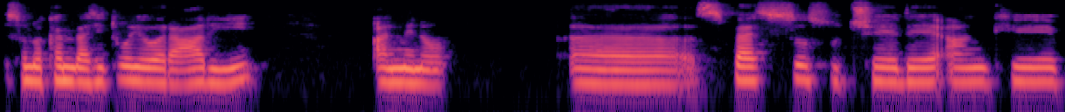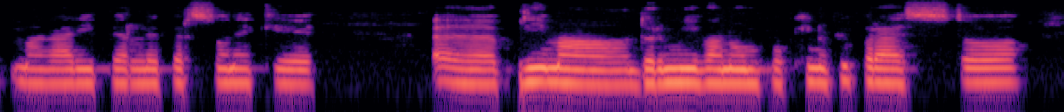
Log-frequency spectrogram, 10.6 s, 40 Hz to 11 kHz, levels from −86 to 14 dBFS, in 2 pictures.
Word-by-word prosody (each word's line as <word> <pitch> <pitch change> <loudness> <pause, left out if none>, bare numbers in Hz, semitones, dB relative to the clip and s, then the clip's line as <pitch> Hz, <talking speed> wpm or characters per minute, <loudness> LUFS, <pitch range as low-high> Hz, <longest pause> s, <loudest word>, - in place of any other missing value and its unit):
sono 195 -2 0
cambiati 185 -1 +2
i - - -5
tuoi 195 +1 0
orari? 180 +3 0 0.5
Almeno, 175 -3 +1 0.5
ehm, 165 -2 -2
spesso 200 +1 0
succede 185 -2 -2
anche, 185 0 -3
magari, 175 -1 -2
per 175 -1 -4
le 170 0 -1
persone 175 -1 -1
che, 170 -2 -4 0.5
ehm, 170 -2 -1
prima 170 -3 +4
dormivano 175 0 +5
un 170 - +2
pochino 180 +1 -2
più 200 +2 -6
presto, 180 0 +1
180 Hz, 125 wpm, -20 LUFS, 170-185 Hz, 0.5 s, dormivano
